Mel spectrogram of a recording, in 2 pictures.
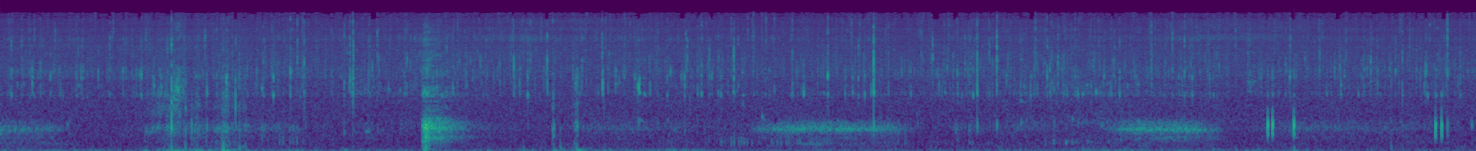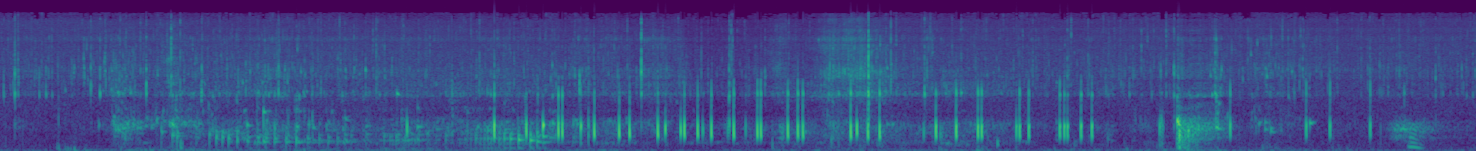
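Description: Muffled underwater sound heard through a GoPro's waterproof housing: water gurgling and sloshing around a swimming snorkeler, with muffled breaths through the snorkel. In the second half a dense run of sharp clicks and knocks comes through.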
